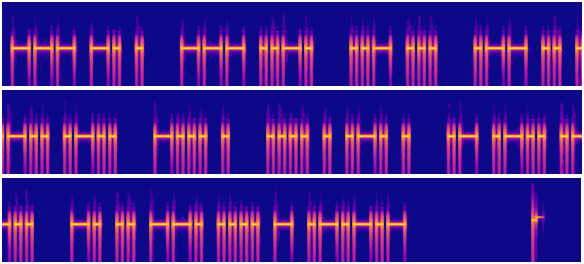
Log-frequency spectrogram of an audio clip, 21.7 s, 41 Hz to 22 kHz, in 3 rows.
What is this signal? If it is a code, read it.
Morse code, heard as a keyed tone, about 17 wpm, 700 Hz. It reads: ONE OF US WILL BE HERE ALL NIGHT.
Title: Sentences from Top 300 Words 17wpm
